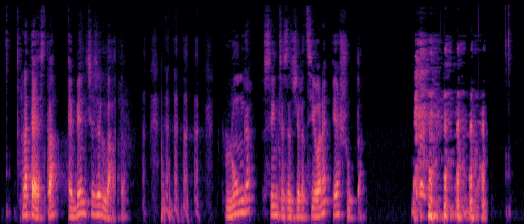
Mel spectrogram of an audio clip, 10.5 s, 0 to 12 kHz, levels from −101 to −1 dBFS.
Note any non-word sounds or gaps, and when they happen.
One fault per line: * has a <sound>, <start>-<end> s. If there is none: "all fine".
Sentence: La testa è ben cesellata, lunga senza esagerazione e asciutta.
* has a laugh, 2.8-4.3 s
* has a laugh, 8.2-9.8 s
